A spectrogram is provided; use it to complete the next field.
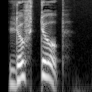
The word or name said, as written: luftdåb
